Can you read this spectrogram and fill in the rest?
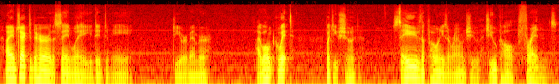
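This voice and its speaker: Man voicing a sinister note-writing stalker, deep, dragged-out, quiet threat. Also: vocal fry, full character voice. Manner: slow, low, menacing. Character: sinister unseen stalker leaving taunting notes.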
